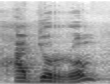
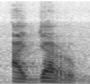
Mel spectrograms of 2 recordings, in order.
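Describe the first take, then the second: First: The vowel after the j sound is u. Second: The vowel after the j sound is a. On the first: This is one scholar's reading of the name. "Menurut Ibnu Anqa ajurrum; dhammah jim" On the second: This is another scholar's reading of the name. "menurut Syekh Jamal Mutayyab ajarrum; fathah jim"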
